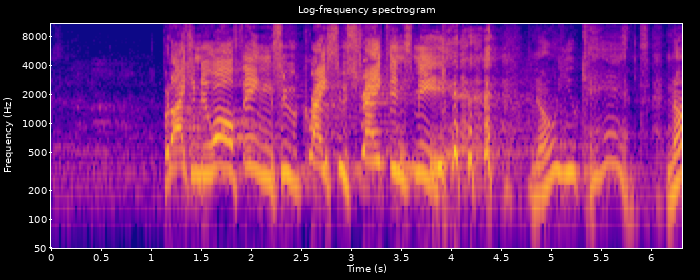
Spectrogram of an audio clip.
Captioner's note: laughing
